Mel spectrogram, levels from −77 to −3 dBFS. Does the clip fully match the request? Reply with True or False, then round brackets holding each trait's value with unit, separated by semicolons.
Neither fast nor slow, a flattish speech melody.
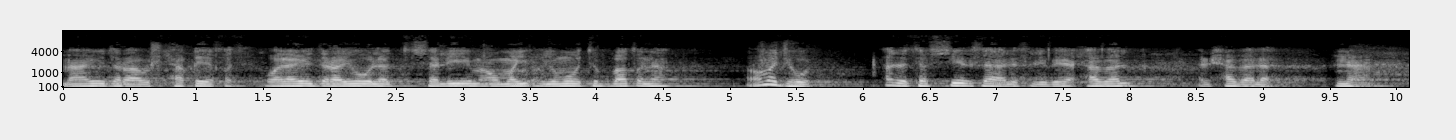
True (120 wpm; 1.4 semitones)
